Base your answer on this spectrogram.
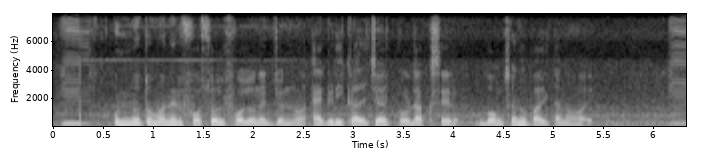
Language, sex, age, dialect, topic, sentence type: Bengali, male, 18-24, Standard Colloquial, agriculture, statement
